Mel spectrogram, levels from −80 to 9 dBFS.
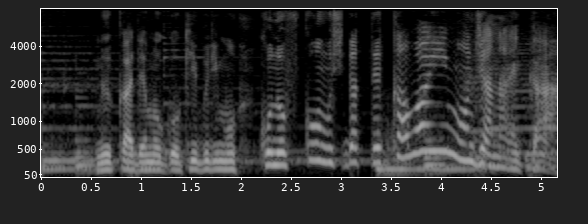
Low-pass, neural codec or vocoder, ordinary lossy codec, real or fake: none; none; none; real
